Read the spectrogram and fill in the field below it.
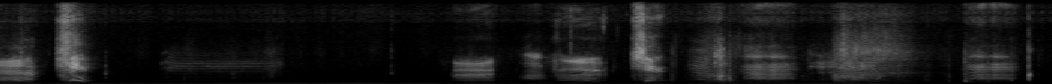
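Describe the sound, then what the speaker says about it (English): A video game villager sneezes several times in short, sharp bursts, mixed with grunting villager murmurs over a low steady hum. "sneezing villagers are so cursed"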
